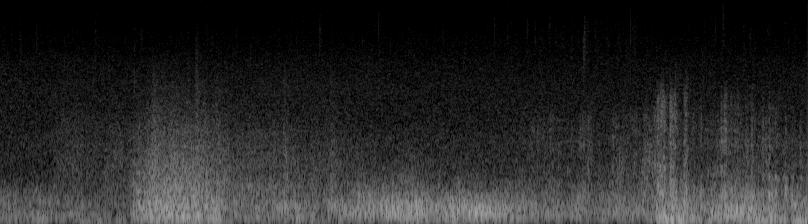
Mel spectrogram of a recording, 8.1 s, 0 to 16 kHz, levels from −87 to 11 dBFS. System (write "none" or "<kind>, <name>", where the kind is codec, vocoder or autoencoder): none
